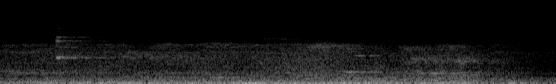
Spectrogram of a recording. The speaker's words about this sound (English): That's right, the sound of a subway. Now, imagine trying to call... that little voice recognition system with all this going on in the background.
